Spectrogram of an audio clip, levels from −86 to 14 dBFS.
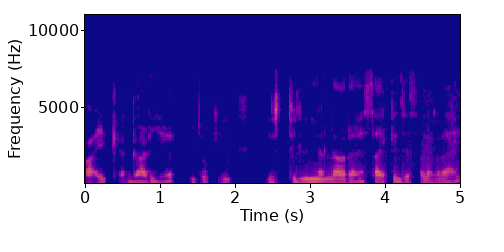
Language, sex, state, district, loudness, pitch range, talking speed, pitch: Hindi, female, Bihar, Purnia, -37 LUFS, 165-180 Hz, 190 wpm, 170 Hz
